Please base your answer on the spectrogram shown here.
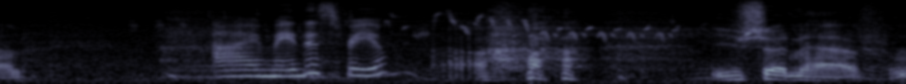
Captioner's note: sighs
